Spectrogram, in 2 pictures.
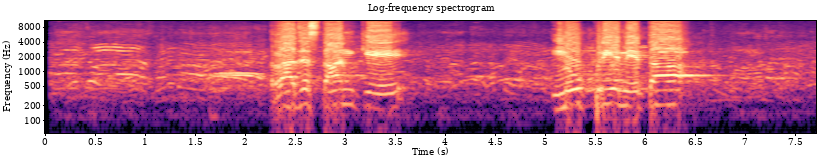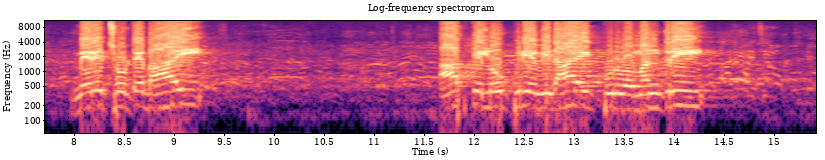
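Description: A man gives a speech loudly and forcefully into a microphone, heard through loudspeakers outdoors.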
